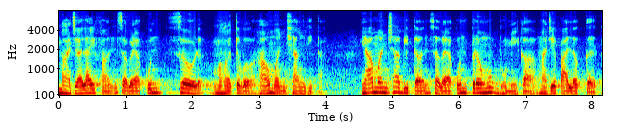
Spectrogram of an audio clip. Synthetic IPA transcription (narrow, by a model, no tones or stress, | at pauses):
m̤ad͡ʑʱjalajfãnsəɡɭjakuːnt͡səɽməɦət̪ʋəɦãwmənɕãŋkd̪it̪a̰ | jamənɕabʱit̪ənsəɡɭjakuːnpɾəmuk̚ʰbʱumikam̤ad͡ʑʱepaləkːəɾt̪a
